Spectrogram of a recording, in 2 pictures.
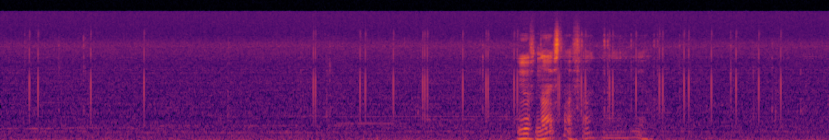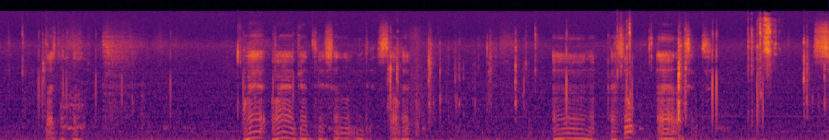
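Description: Soft menu clicks tick as items are scrolled through.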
